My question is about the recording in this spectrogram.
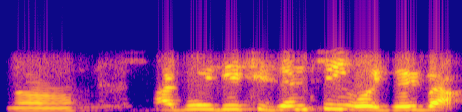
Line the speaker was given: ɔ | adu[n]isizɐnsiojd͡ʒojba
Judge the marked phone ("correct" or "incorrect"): incorrect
